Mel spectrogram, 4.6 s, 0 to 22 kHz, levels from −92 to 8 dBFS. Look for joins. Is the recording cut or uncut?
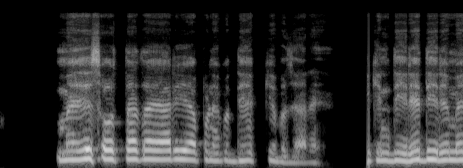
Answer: cut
